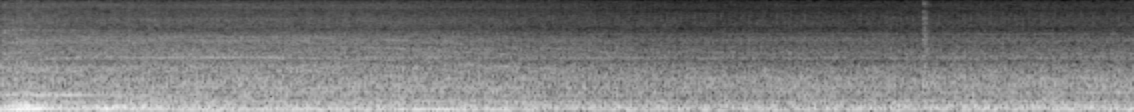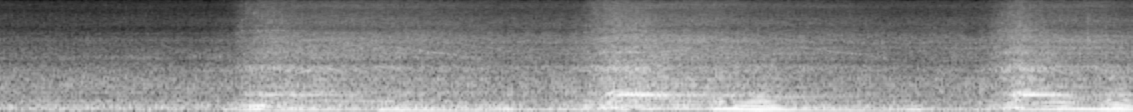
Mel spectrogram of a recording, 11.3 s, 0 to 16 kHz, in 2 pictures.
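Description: The exhaust of a 2023 Nissan Sentra idles steadily up close, then the engine is revved three times. Each rev swells sharply and falls back to idle.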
